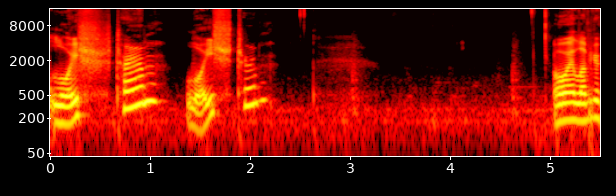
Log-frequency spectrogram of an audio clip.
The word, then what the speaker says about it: Leuchtturm: You'd pronounce the U in look, the oi in oyster. Maybe that helps. So like Leuchtturm. Oh, Leuchtturm?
